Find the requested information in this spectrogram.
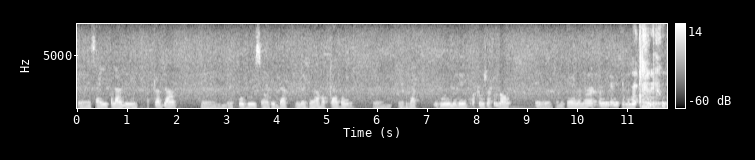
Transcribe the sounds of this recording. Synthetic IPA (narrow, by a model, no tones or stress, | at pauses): sajipʰalaːmixɔtkɔtzaʊ̃ | poɡojsɔkʰibilakmanɛxɛwaxɔtkakɔ̃ | ebilak̚ | ɡojmalɛkɔ̰tɔsɔtʊlɔʊ̃ | tɛnɛkɛmanɛamitɛnɛkɛmanɛ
